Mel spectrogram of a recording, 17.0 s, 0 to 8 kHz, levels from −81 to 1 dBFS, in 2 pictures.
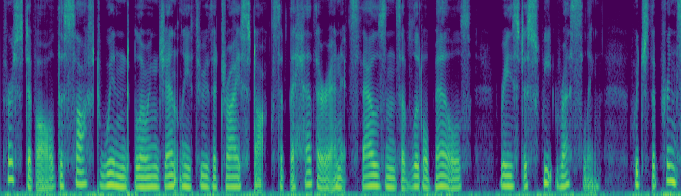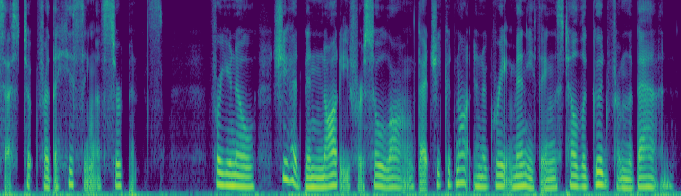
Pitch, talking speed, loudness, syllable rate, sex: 160 Hz, 210 wpm, -18 LUFS, 4.6 syllables/s, female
